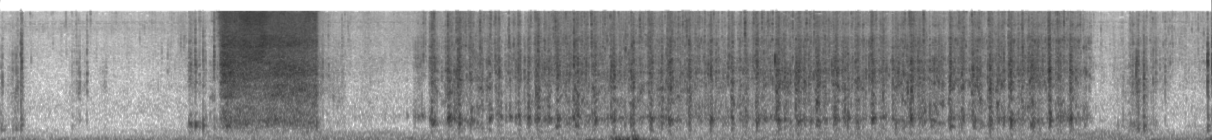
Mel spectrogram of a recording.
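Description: A short rush of water from a garden hose into a small container, then a bicycle chain shaken hard inside the container of rinse water for about five seconds: a fast, dense metallic rattle and slosh.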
